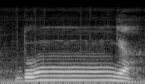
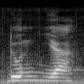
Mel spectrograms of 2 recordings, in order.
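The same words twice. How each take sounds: First: The n merges into the following y. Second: The n is pronounced clearly before the y. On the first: The speaker calls it wrong. "tidak bacanya dunya" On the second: The speaker calls it right. "jadinya jelas dunya"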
